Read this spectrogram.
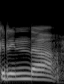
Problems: none marked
